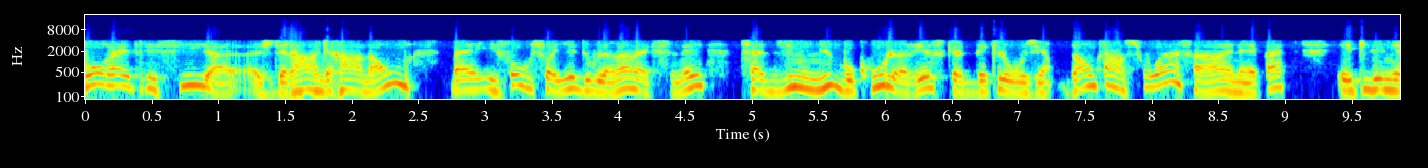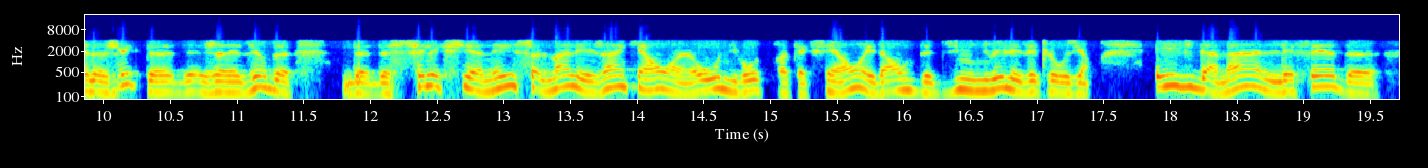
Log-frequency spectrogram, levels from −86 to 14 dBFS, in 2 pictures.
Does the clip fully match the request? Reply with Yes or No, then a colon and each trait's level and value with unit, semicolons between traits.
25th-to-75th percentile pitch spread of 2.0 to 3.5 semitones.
No: average, 5.2 semitones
